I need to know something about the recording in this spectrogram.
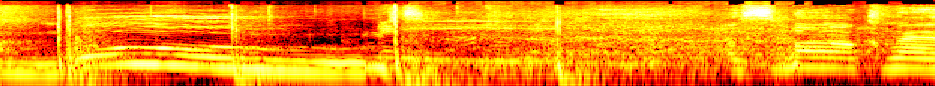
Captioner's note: feet stomping; audience laughing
